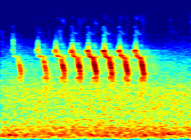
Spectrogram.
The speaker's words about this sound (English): When dawn arrived, I was sorely tempted to sleep in, but the songs of a distant bird roused me into action, and soon I was recording a canyon towhee sounding off in the breeze.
